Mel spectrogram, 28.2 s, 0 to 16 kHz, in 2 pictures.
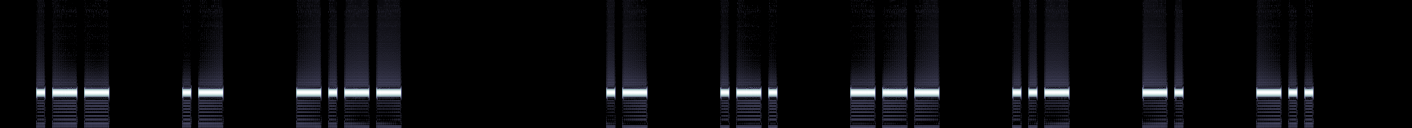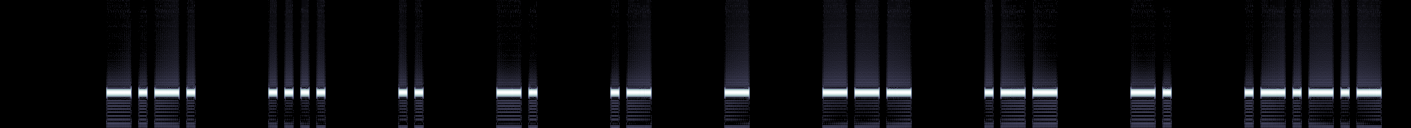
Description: Morse code, heard as a keyed tone, about 15 wpm, spaced as for 8 wpm, 1000 Hz. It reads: WAY AROUND CHINATOWN.
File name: qotdfiles / 8wpm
